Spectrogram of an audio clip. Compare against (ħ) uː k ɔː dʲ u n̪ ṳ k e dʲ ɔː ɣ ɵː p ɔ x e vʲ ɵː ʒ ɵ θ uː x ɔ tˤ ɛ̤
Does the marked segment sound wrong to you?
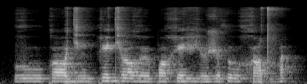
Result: yes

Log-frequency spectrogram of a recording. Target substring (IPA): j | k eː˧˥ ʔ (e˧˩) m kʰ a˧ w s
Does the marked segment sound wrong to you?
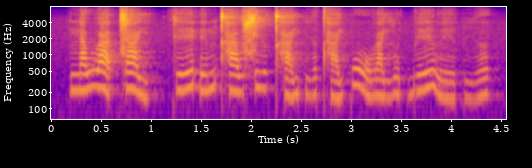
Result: yes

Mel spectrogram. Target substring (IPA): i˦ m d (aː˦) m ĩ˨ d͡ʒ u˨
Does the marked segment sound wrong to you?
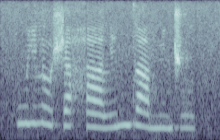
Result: yes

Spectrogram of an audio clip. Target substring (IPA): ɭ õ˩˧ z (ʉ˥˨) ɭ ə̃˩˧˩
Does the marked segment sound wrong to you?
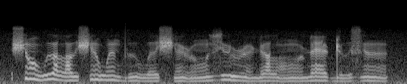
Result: no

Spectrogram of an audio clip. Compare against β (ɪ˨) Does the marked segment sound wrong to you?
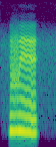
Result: no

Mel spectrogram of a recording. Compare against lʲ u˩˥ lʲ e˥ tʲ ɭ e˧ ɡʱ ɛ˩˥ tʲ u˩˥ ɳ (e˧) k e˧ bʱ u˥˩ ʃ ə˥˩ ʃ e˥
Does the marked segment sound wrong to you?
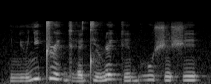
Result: yes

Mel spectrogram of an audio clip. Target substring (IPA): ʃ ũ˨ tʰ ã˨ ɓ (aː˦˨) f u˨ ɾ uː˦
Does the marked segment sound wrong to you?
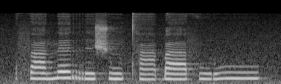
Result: yes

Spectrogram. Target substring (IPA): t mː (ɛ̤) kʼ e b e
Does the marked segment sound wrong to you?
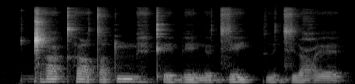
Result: no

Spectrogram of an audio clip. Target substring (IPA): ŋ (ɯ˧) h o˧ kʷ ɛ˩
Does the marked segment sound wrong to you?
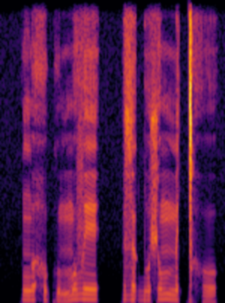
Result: yes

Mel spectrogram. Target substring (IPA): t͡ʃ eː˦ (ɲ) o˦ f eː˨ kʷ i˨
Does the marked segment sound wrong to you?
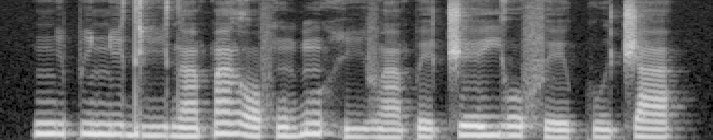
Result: yes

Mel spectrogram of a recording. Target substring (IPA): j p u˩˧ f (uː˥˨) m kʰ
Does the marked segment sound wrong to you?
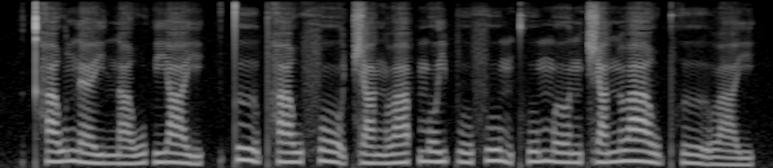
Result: no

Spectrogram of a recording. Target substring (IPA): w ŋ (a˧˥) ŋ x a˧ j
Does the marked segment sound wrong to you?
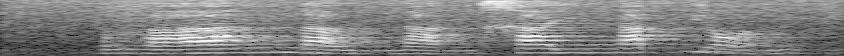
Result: yes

